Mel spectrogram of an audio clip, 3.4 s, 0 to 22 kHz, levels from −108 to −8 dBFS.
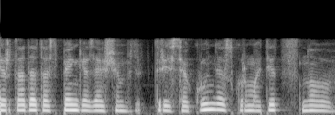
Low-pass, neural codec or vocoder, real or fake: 5.4 kHz; none; real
